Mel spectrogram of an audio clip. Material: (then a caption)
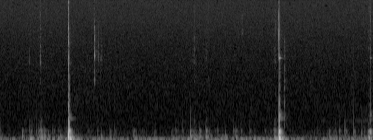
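Metal mesh. A steel dental pick hooks into and scratches at the black woven metal mesh grille of a Blue Yeti USB microphone, with a pink-stained patch, to clean it while the hollow grille is held in one hand. The result is a close, low, dull rustling scrape, broken by a few sharp, bright clicks that die away almost at once.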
